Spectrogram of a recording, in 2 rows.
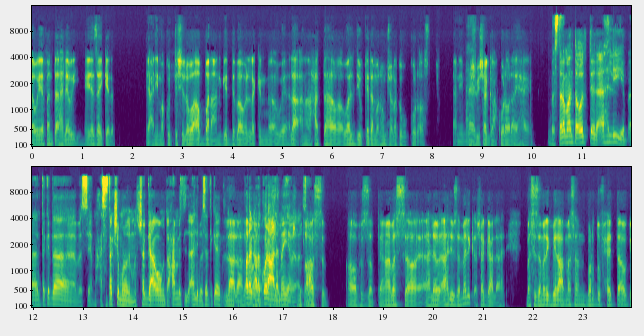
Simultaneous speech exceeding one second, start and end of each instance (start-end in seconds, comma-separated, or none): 15.7-17.7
